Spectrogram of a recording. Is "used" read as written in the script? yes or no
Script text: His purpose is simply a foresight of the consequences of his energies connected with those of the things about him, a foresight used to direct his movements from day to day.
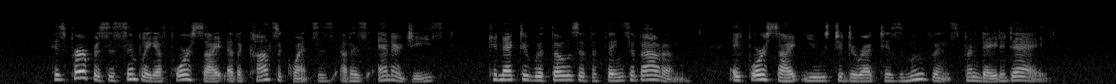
yes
